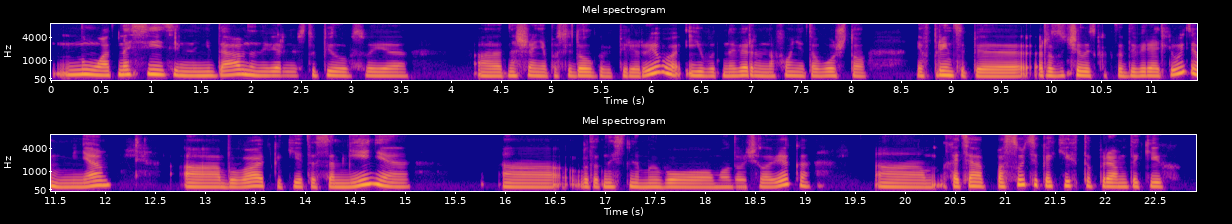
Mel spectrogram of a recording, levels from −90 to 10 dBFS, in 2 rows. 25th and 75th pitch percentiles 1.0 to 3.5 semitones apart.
Yes: average, 2.8 semitones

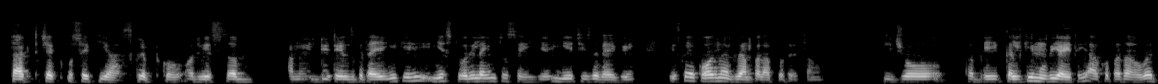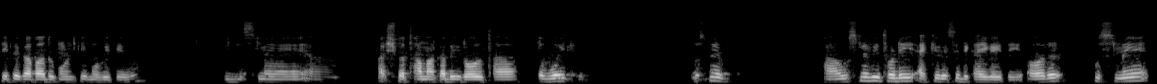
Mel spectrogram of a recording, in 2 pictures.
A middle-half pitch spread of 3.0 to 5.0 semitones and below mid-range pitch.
Yes: average, 3.4 semitones; low, 125 Hz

